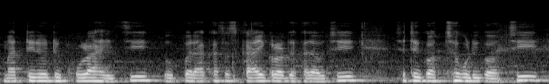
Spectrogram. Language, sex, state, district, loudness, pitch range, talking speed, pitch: Odia, male, Odisha, Nuapada, -14 LUFS, 145-175 Hz, 140 wpm, 155 Hz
